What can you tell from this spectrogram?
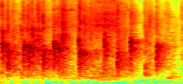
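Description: Audience applause: a steady patter of hand claps at a quick, fairly even rhythm, moderately loud and continuing throughout without letting up.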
